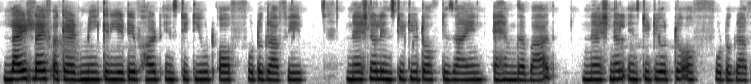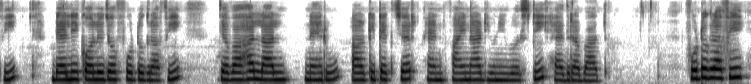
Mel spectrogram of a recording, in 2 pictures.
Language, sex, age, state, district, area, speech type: Urdu, female, 18-30, Uttar Pradesh, Aligarh, urban, spontaneous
